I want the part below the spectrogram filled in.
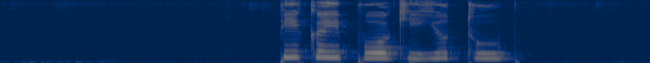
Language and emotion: Russian, neutral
